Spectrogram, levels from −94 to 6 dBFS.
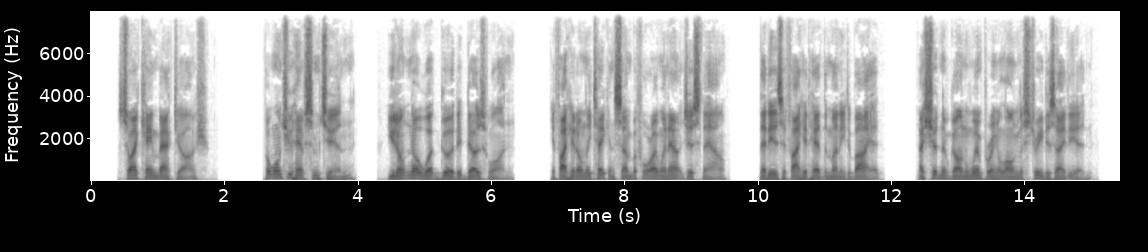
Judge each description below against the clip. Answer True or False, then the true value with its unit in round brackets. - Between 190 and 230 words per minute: True (200 wpm)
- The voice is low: True (110 Hz)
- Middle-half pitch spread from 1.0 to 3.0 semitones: False (4.1 semitones)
